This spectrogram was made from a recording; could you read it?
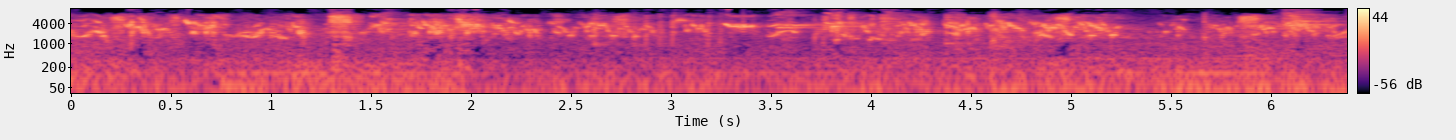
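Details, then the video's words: Lively budgerigar warbling used to stimulate budgies, a nonstop tangle of high chirps, clicks and short whistled notes from several overlapping voices, steady in loudness with a few sharper squeaks. "اقوي صوت يساعد على تحفيز طيور البادجي"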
